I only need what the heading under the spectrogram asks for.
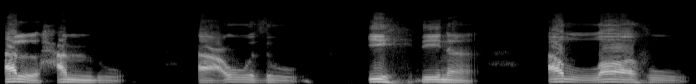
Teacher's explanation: Hamzah sama sekali nggak boleh ditafkhim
